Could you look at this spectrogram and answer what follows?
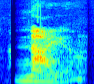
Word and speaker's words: Kniya: starters i'll say that my name is naya now everyone gets it wrong right here because it's spelled the k my name spell k n i y my mom was trying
